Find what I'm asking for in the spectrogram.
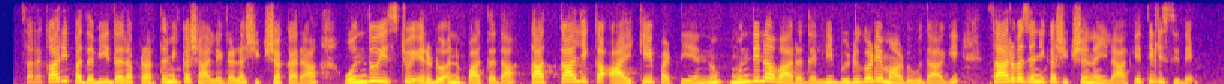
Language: Kannada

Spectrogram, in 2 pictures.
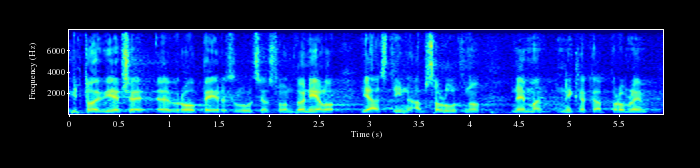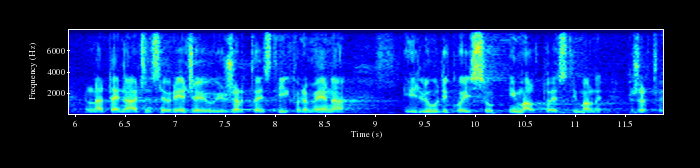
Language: Croatian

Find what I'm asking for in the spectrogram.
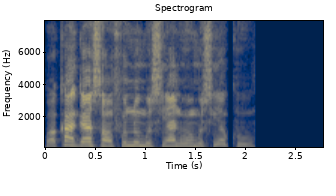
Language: Akan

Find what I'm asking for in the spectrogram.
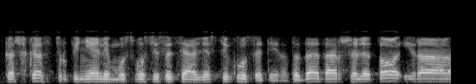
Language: Lithuanian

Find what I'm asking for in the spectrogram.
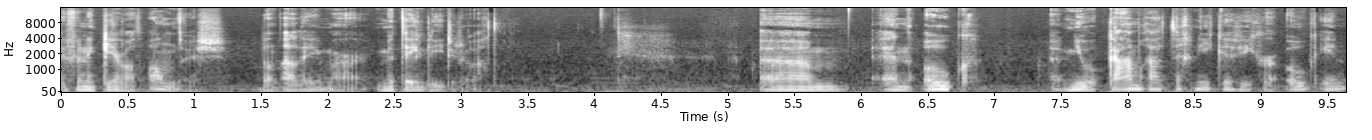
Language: Dutch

